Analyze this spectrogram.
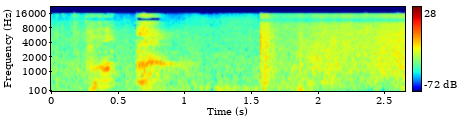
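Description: Water splashes as a figure dives into the sea.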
